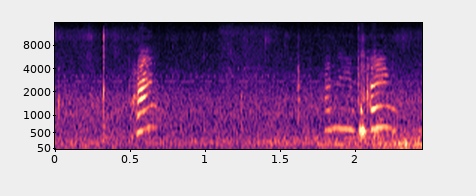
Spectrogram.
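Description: A dog's rubber squeak toy squeaks as the Papillon bites down on it: one short, high squeak about half a second in, and another starting near the end.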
